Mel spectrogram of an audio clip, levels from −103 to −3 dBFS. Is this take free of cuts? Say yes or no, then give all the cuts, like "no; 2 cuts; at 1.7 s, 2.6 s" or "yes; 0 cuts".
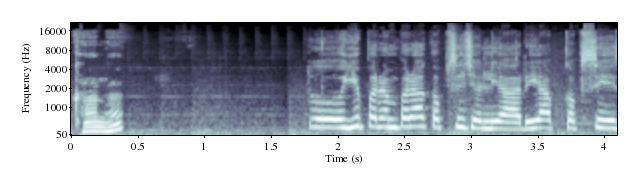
yes; 0 cuts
